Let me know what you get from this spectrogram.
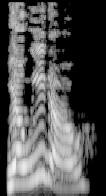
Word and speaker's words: Yoido: Yoido, did I say it right? Okay, Yoido Church in Seoul is the largest congregation.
